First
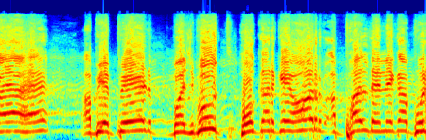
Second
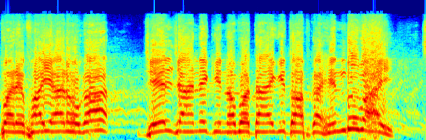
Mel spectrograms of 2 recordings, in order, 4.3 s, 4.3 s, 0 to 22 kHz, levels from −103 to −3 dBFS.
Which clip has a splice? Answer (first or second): first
